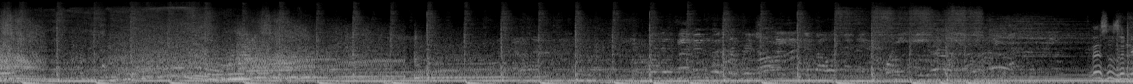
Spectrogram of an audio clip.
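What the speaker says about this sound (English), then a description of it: "This is a new thing where they're drag racing with people." Hellcat-powered Ram TRX trucks drag racing, loud engine roar rising and falling with tire noise and passing rushes, heavy and continuous, with a voice talking over parts of it.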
